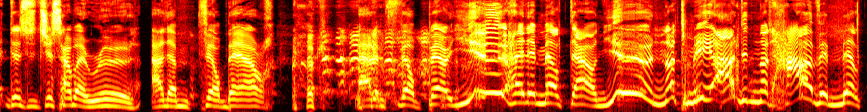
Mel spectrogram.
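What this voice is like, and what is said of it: Put-on French accent, unsteady. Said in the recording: “French Trump ... Monsieur President, why does it take you like three or four tries to perfect your accent in any given sentence?”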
